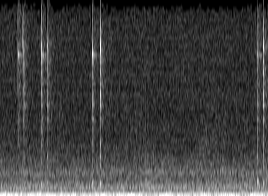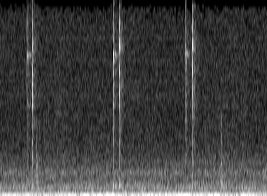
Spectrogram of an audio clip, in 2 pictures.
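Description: A computer mouse clicks while a user works in Femap engineering software, giving sharp, close clicks, mostly in quick pairs, spaced apart over a steady low electronic hum.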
